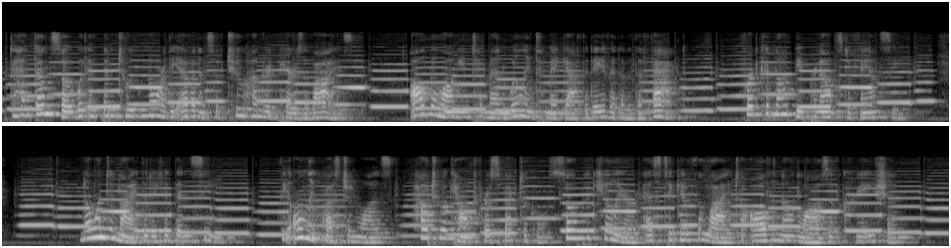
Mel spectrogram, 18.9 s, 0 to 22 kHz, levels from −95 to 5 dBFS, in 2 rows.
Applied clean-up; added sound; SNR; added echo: none; Wind instrument, woodwind instrument; 2 dB; reverberation time 0.5 s.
